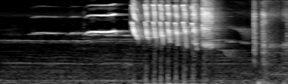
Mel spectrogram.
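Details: White-rumped shama singing actively: high thin whistles, then a quick burst of about nine loud, bright buzzy notes, followed by a short scratchy phrase.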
